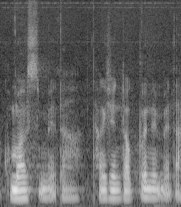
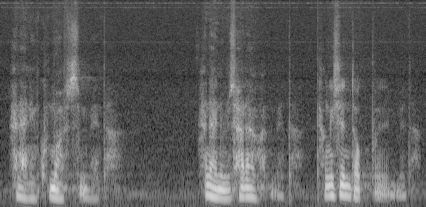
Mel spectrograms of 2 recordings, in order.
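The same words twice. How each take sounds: First: Softer, sincere thank-you; gentle thanks. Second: Whispered, much softer thanks to God; the longed-for words to God, whispered; whispered prayer. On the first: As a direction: say it softly to your neighbour. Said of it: "옆에 있는 분들에게 그렇게 이야기할게요". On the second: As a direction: breathe it like a private prayer. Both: Shown as a demonstration.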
